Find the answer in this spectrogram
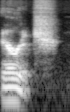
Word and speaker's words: Erich: because, this one specifically, the guy's name was Eric, but it was spelled with a CH at the end. So they called him Erich.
